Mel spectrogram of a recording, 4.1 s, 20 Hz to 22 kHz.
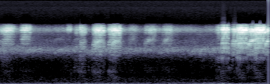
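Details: Striped bush-cricket recorded at Vela Ucka, Croatia, on 25 July 2023 using an ultrasound detector: a high, buzzy stridulation delivered in short pulsed bursts, several each second, swelling louder near the end.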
